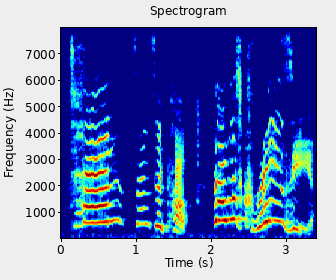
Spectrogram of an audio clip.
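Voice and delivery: can't believe the price, voice leaps up; shocked disbelief. Acted.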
